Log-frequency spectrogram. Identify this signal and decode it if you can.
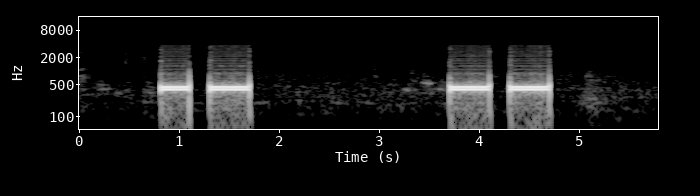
Ringback tone (UK), 400 + 450 Hz.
